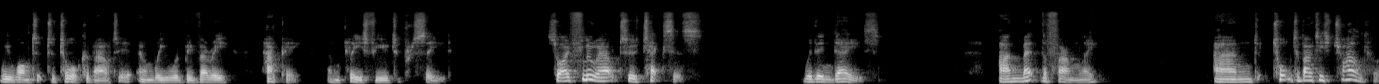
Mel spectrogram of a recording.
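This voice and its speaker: Against a quiet background, a man with a British accent speaks at a moderate pace in a medium pitch and a dark, mellow tone, with very wide pitch swings and long, frequent pauses. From England. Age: 60s. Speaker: former broadcasting executive and author. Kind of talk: interview storytelling.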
